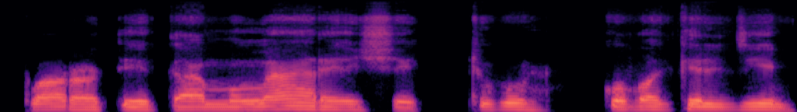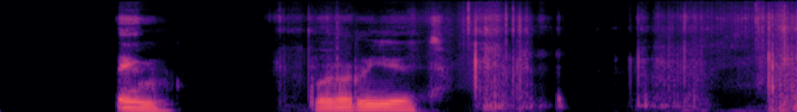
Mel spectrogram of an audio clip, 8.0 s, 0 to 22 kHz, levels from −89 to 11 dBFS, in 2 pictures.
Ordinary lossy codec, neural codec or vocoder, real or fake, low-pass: none; codec, 44.1 kHz, 2.6 kbps, SNAC; fake; none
